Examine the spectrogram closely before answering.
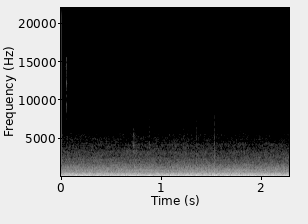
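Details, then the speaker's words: New Audi A6 (C8) on the highway, after sound-deadening and buzz/squeak/rattle treatment, recorded inside the cabin: even low road rumble with no panel buzzing or rattling; interior quiet. "지금 여기 여기 소리 나는 것도 양호 하죠 여기 여기는 거의 이제 안 나는 거"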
